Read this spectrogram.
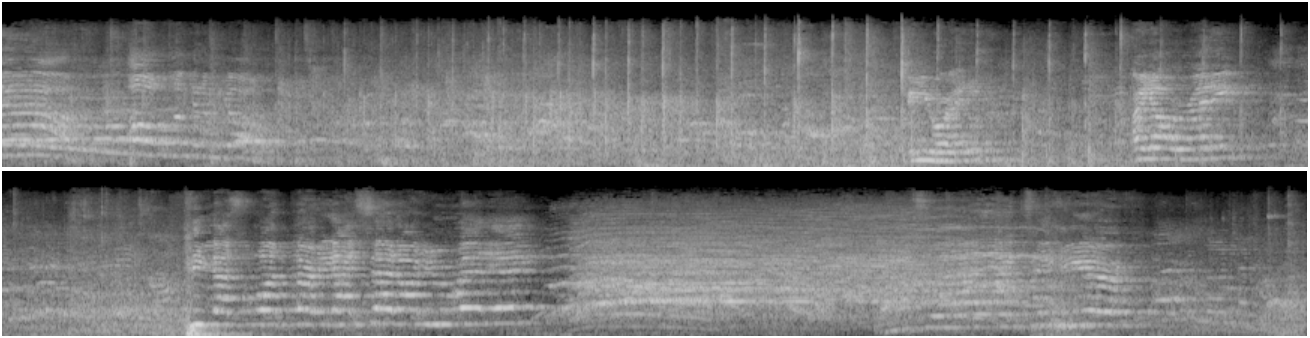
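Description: An audience chatters and calls out.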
